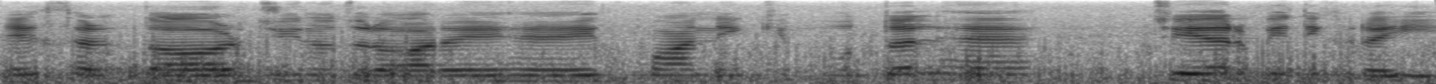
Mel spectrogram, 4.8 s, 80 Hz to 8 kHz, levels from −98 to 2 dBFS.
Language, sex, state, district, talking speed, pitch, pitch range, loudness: Hindi, female, Haryana, Charkhi Dadri, 200 wpm, 200 Hz, 195-215 Hz, -16 LUFS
